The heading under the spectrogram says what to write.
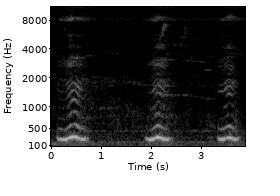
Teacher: dahil sa pagbaba ng velum o malambot na ngala-ngala ay hindi sa bibig kundi sa ilong lumalabas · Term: pailong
